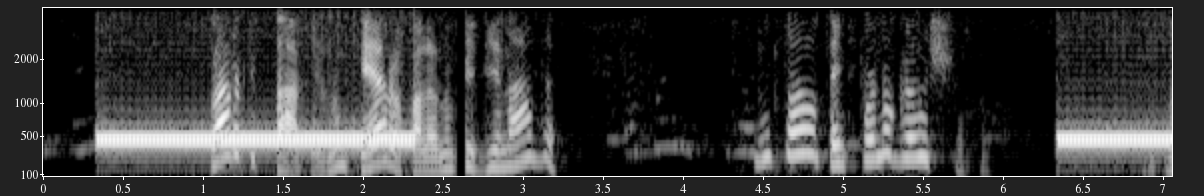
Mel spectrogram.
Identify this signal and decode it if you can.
Ringback tone (North America), 440 + 480 Hz, with speech.
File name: rg-1600-unknown- - - .26575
